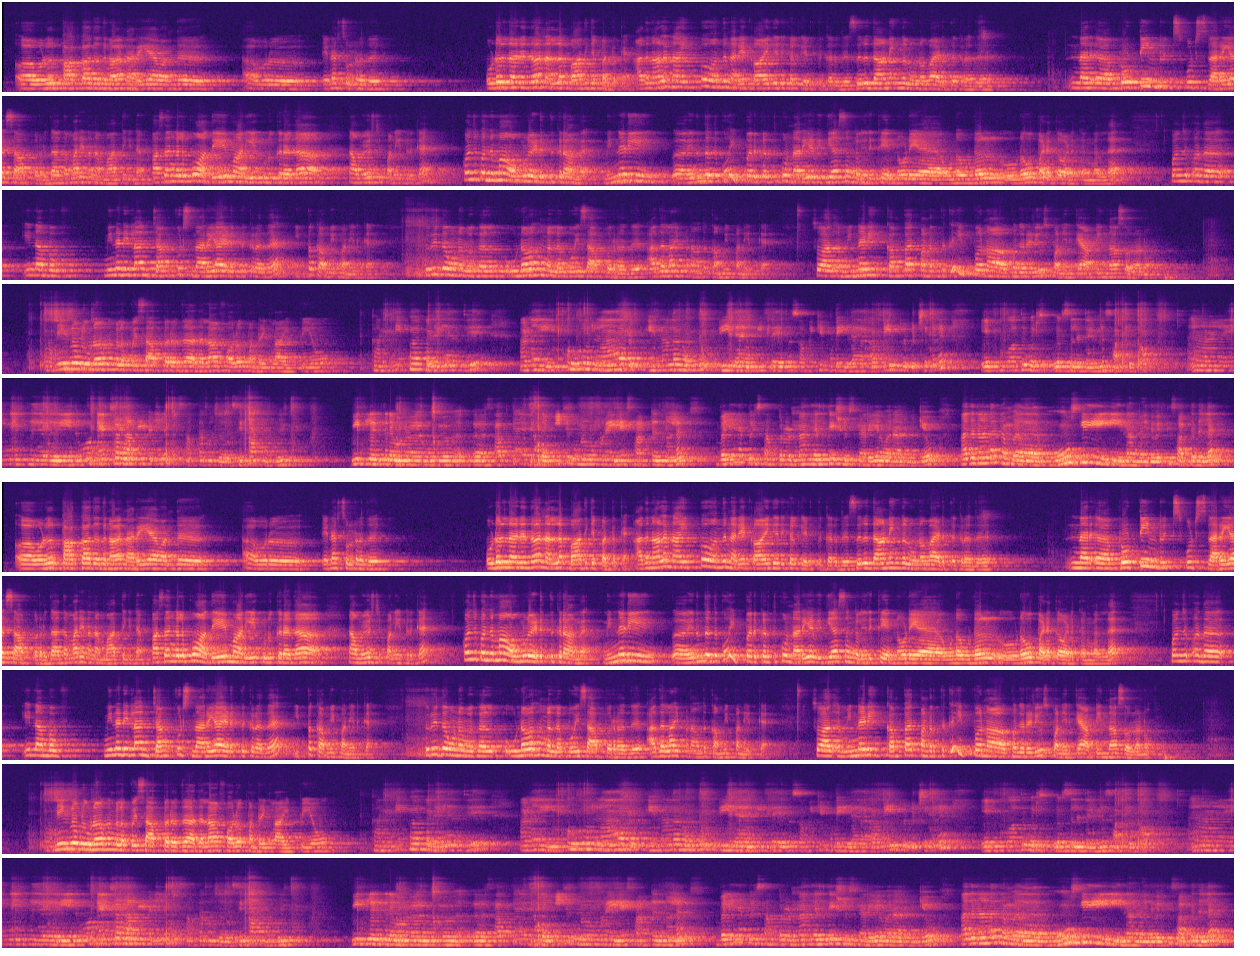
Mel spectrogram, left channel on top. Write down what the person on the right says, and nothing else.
அ உடல் பாக்காததுனால நெறையா வந்து ஆ ஒரு என்ன சொல்றது உடல் நலந்தா நல்லா பாதிக்கப்பட்டிருக்கே அதனால நா இப்ப வந்து நெறைய காய்கறிகள் எடுத் துக்கிறது சிறுதானியங்கள் உணவா எடுத்துக்கிறது
இன்னர் அ புரோட்டீன் ரிச் ஃபுட்ஸ் நறையா சாப்பிட்றது அந்த மாறி என்ன நா மாத்திக்கிட்டே பசங்களுக்கும் அதே மாறியே குடுக்கறதா நா முயற்சி பண்ணிட்டு இருக்கே கொஞ்சோ கொஞ்சமா அவங்களும் எடுத்துக்கிறாங்க மின்னாடி இருந்ததுக்கும் இப்ப இருக்கிறதுக் கும் நெறைய வித்தியாசங்கள் இருக்கு என்னுடைய உணவு உடல் உணவு பழக்க வழக்கங்கள்ல கொஞ்சோ அத இனா ஃபவ் மின்னாடி எல்லா ஜங்க் ஃபுட்ஸ் நறையா எடுத்துக்கிறத இப்ப கம்மி பண்ணியிருக்கே
துரித உணவுகள் உணவகங்கள்ல போய் சாப்பிட்றது அதெல்லா இப்ப நா வந்து கம்மி பண்ணியிருக்கே சோ அத மின்னடி கம்பேர் பண்றதுக்கு இப்ப நா கொஞ்சோ ரெடியூஸ் பண்ணியிருக்கே அப்படின்னு தா சொல்லணு
நீங்களும்
போயி உணவகங்கள்ல போயி சாப்பிட்றது அதெல்லா ஃபாலோ பண்றீங்களா இப்பயு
